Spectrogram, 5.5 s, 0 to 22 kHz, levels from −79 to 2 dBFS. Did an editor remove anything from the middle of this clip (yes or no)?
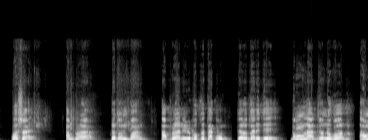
yes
